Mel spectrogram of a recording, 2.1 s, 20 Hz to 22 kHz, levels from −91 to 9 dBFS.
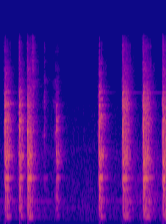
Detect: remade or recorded recorded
